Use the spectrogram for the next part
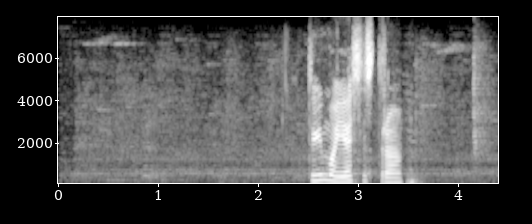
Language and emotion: Russian, neutral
